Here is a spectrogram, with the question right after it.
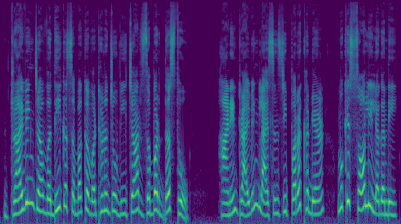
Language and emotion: Sindhi, happy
